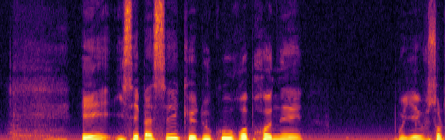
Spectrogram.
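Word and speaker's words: Duqu: Un exemple que l'on a beaucoup disséqué au laboratoire de haute sécurité, c'est l'exemple de Doukou, que je prononcerai Doukou, pour être politiquement correct, qui est un avatar qui est de Stuxnet.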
